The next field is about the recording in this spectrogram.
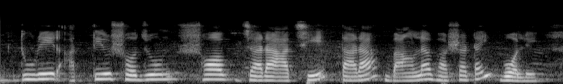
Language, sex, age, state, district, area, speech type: Bengali, female, 18-30, West Bengal, Hooghly, urban, spontaneous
